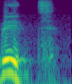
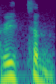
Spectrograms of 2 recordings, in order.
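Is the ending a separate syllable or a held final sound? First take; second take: held sound; separate syllable. First: The final d sound is held, not released. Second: The ending is said as an extra syllable. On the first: The speaker calls it right. "pakai D tapi direm" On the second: The speaker calls it wrong. "bukan Richard ya"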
